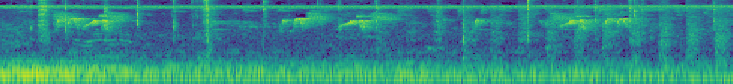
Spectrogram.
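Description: A bird chirping repeatedly, short falling notes about once a second, over a steady high-pitched whine.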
